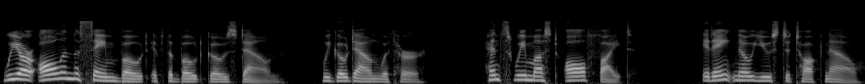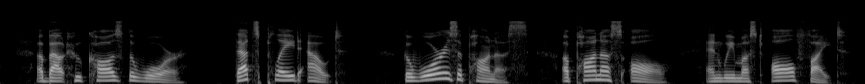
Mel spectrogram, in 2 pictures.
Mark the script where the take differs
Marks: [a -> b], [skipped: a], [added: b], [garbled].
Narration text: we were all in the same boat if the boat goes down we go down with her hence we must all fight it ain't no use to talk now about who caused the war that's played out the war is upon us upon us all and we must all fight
we [were -> are] all in the same boat if the boat goes down we go down with her hence we must all fight it ain't no use to talk now about who caused the war that's played out the war is upon us upon us all and we must all fight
